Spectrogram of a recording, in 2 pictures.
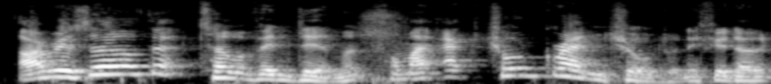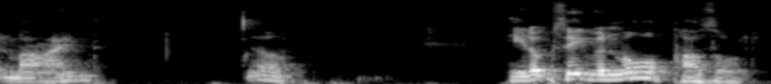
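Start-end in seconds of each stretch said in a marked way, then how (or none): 0.1-4.4 acted old man standing on his dignity; indignant correction. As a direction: correct the lad, affronted and emphatic. Old man rebukes being called Grandad.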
